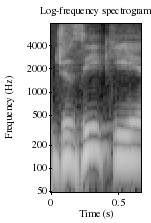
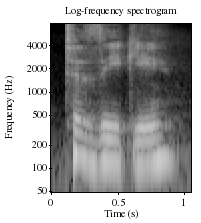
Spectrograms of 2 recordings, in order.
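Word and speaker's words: tzatziki: one letter, which is why I know it's pronounced Jaziki and not Taziki for the dipping sauce.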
